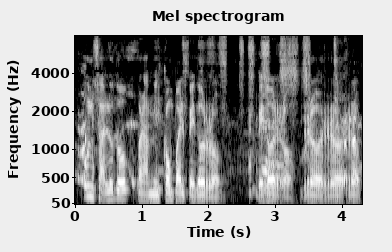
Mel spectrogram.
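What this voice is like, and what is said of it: Radio announcer voice. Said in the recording (Spanish): “tienes voz de locutor ... es que es el efecto”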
